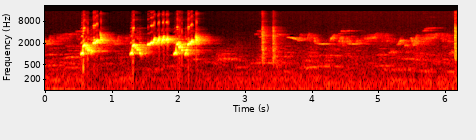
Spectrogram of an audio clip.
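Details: White-rumped shama song meant to provoke other shamas to answer: a few loud rising whistled bursts with clicks, then quieter thin warbling phrases and a sharp note at the close.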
